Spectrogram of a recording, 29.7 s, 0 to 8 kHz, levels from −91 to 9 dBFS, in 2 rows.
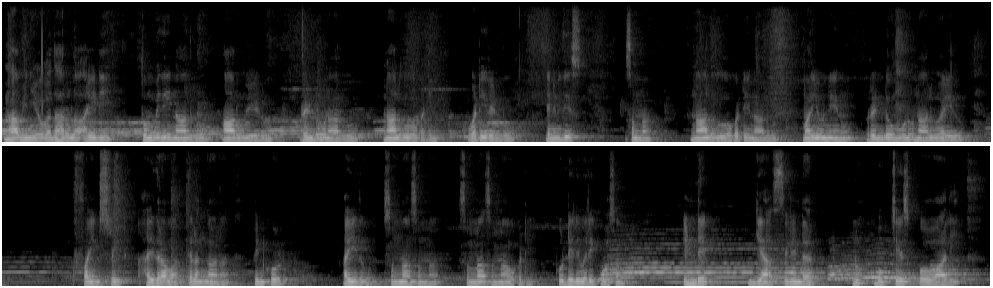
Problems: background conversations at intervals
